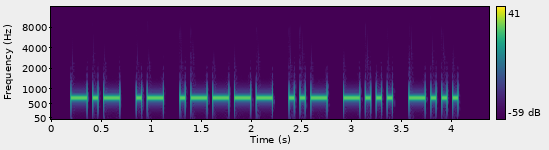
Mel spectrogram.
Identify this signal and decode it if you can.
Morse code, heard as a keyed tone, about 22 wpm, 700 Hz. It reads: KA1UBB
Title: USA Call Signs - 6 Characters - Repeated 2x - 22wpm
